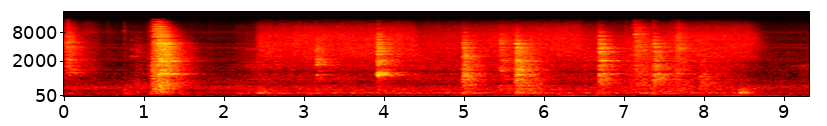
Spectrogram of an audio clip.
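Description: A scrape about a second in, then a string of small knocks and clicks from objects handled on a metal table, over a steady hiss that stops near the end.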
